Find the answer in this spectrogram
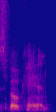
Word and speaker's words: Spokane: ] yeah it's it's it's said not how it's spelled like i would say because it has the e at the end i want to say it's spokane right yeah they pronounce it spokane but uh no he's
